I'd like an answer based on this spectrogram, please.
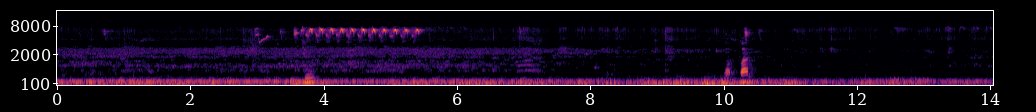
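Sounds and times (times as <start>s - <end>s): steady low hum: 0.0s - 14.0s
short rising bird chirp: 2.8s - 5.6s.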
